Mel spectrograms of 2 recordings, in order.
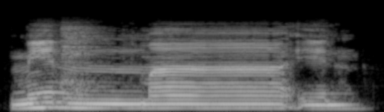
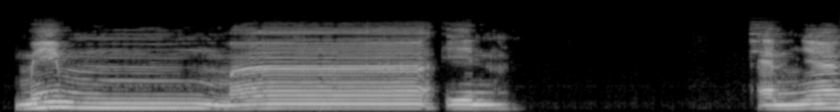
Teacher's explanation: N-nya nggak usah dibaca, langsung ke maknya. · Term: idgham bigunnah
